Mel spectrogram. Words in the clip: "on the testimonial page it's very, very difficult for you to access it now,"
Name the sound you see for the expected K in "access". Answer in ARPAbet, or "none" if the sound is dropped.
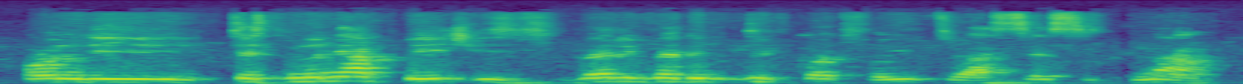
none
